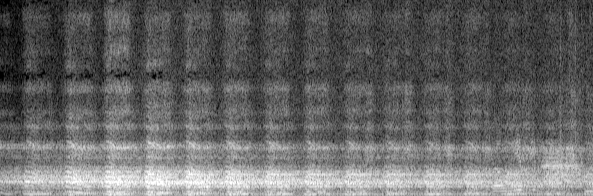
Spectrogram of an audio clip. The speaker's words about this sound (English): Now, while Deagle is being murdered, the sound effects are just layered recordings of men panting.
